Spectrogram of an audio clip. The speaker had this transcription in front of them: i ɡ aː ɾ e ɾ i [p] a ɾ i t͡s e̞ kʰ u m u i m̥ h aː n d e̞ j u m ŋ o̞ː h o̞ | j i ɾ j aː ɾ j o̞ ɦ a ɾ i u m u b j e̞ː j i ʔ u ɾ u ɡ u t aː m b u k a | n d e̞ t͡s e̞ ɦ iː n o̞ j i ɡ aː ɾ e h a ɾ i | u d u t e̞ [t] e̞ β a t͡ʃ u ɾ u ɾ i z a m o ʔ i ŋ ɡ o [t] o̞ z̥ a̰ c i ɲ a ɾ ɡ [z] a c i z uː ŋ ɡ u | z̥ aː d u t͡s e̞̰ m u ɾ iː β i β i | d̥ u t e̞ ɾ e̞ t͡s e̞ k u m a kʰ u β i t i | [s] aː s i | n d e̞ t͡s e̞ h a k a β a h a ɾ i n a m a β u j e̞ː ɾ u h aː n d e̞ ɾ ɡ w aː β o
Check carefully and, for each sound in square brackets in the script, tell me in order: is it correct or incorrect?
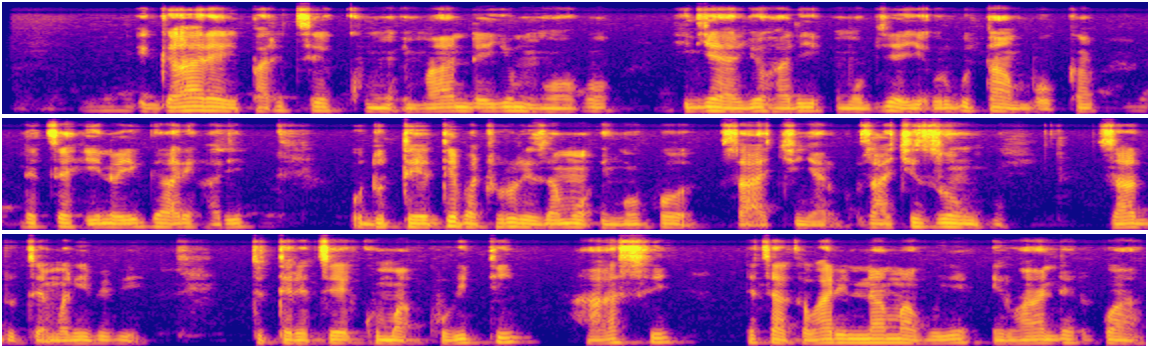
correct, correct, incorrect: k, correct, incorrect: h

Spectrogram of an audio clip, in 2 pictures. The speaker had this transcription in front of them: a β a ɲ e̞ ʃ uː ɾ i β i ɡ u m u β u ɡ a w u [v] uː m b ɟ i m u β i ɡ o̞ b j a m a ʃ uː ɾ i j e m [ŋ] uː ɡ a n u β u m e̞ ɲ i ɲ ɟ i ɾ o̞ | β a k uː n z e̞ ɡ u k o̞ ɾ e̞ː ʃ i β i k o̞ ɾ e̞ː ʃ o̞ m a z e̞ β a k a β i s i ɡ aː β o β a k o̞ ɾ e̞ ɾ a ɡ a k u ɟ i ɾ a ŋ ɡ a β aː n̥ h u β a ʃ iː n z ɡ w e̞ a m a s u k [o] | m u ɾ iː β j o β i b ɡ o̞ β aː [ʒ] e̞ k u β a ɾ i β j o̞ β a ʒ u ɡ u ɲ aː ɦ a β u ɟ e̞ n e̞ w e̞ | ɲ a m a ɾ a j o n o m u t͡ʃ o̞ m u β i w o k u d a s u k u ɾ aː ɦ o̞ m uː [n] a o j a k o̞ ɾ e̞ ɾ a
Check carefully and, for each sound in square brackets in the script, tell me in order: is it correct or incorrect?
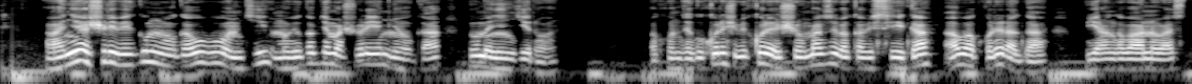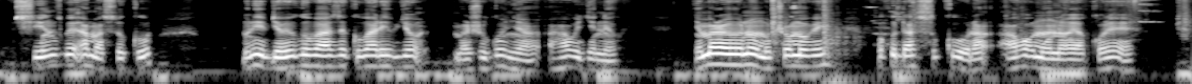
incorrect: β, incorrect: ɲ, incorrect: u, incorrect: z, correct

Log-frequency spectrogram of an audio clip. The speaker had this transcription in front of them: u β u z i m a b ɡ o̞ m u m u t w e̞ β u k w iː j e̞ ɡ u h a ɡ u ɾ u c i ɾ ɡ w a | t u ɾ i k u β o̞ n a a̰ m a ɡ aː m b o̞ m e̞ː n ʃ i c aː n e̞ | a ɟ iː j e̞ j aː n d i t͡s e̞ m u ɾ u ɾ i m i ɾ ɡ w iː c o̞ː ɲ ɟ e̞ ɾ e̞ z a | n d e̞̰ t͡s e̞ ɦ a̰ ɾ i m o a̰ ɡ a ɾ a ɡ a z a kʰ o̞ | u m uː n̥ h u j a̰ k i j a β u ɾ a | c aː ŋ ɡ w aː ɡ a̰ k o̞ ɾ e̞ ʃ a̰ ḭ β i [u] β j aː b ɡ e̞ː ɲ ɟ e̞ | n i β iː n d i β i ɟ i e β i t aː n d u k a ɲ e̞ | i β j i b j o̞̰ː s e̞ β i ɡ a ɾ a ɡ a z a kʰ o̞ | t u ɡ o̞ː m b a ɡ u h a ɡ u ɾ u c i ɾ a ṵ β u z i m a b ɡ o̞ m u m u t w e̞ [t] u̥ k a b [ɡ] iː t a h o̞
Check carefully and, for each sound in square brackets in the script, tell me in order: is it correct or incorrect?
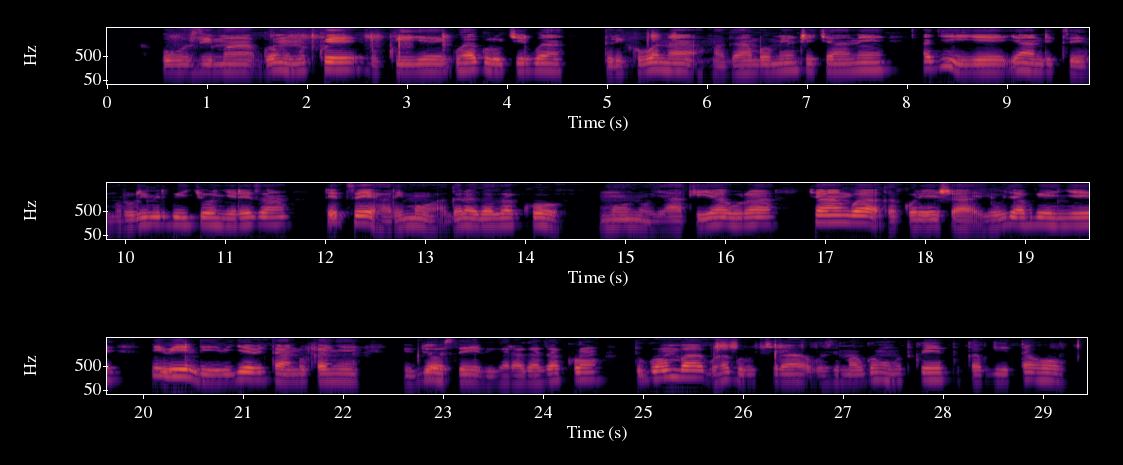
incorrect: o, correct, correct

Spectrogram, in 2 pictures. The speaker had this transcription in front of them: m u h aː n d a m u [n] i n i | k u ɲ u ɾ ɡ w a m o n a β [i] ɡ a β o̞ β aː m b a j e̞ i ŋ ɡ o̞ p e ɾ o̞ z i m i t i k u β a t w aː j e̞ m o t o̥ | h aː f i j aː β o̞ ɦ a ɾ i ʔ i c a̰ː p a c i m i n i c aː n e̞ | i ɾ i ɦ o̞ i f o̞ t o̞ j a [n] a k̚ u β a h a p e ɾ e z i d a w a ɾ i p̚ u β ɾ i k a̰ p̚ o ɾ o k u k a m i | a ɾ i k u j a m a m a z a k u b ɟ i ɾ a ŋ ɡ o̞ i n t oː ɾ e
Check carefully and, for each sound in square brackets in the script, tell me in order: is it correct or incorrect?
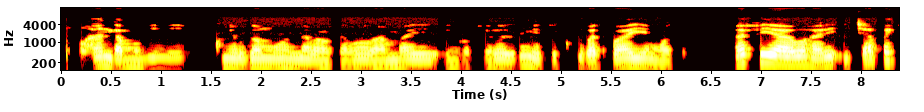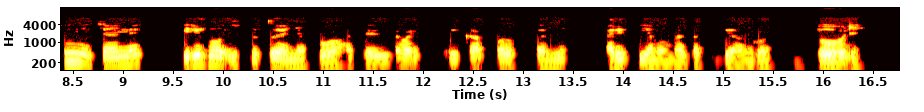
correct, incorrect: a, incorrect: ɲ

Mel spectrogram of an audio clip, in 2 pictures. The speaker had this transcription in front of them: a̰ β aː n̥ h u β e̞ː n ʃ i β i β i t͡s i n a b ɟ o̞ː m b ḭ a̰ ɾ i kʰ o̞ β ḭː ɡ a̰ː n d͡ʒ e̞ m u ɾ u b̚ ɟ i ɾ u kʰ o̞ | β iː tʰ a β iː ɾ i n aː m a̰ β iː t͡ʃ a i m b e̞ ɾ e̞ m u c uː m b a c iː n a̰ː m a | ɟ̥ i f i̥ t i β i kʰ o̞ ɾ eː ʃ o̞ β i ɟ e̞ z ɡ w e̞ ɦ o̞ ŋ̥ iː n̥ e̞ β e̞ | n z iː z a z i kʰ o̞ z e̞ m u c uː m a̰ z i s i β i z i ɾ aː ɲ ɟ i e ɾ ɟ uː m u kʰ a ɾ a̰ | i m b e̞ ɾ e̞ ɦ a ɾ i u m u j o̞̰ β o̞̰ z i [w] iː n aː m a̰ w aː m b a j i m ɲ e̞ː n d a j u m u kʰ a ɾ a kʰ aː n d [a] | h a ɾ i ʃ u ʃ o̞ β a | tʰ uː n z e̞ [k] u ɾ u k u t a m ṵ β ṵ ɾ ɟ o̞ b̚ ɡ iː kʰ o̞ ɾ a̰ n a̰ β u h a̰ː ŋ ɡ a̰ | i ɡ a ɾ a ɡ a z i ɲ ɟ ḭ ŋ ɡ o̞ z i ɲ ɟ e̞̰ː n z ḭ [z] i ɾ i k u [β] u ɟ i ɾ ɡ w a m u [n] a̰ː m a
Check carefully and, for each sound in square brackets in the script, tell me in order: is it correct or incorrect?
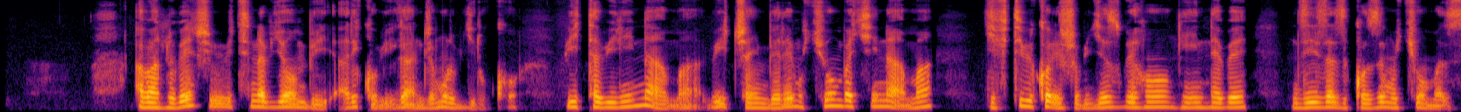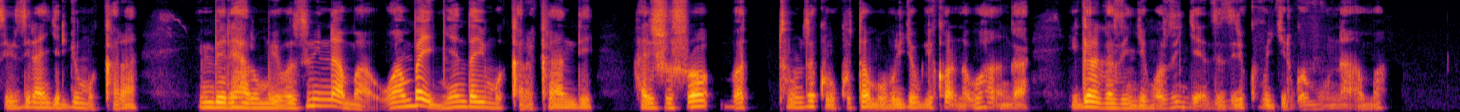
correct, incorrect: i, correct, correct, incorrect: v, correct

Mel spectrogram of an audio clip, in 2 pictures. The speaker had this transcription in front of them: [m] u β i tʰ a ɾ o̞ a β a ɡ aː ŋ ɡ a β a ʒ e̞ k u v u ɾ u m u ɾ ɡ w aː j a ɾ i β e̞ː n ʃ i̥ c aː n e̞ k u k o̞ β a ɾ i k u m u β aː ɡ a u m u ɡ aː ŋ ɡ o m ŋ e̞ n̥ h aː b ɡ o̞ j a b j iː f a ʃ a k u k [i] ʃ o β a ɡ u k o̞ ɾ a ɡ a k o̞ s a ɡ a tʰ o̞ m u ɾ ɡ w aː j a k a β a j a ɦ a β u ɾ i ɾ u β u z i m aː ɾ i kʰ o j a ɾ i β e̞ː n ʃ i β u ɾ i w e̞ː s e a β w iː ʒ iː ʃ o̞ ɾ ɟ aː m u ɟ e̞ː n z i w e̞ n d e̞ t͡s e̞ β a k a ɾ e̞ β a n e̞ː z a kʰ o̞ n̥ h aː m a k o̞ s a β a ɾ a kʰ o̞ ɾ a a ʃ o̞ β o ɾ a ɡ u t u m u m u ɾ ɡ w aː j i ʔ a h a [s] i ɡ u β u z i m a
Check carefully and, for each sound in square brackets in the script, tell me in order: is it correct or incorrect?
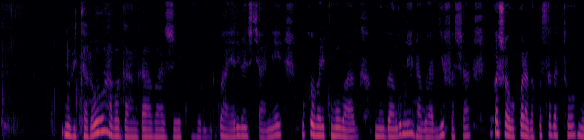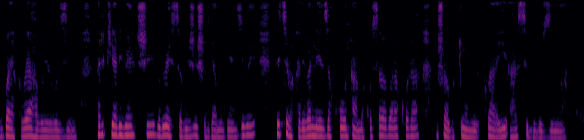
correct, incorrect: a, correct

